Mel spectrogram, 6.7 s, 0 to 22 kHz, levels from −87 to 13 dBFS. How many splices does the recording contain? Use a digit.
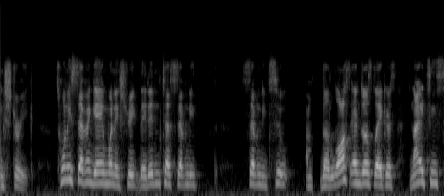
2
